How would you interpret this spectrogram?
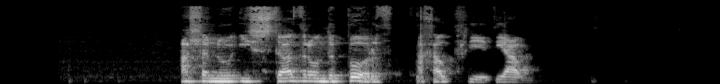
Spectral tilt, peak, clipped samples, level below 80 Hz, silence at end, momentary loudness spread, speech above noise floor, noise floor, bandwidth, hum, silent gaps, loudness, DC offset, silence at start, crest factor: -4.5 dB/octave; 0 dBFS; under 0.1%; -56 dBFS; 1.9 s; 10 LU; 64 dB; -80 dBFS; 16.5 kHz; none; none; -16 LUFS; under 0.1%; 1.8 s; 18 dB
